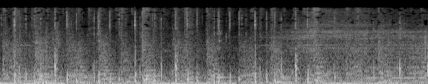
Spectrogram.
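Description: A galloping horse's hooves beating rapidly and evenly on a dirt track, with background music underneath.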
